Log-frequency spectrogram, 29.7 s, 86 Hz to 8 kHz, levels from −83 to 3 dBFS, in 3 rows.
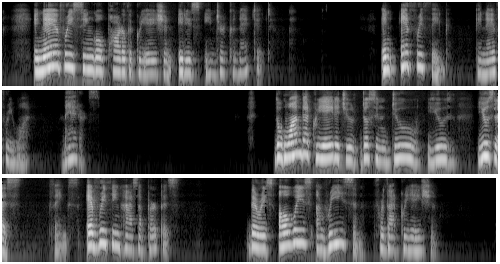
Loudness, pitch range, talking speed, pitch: -20 LUFS, 125-205 Hz, 75 wpm, 175 Hz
